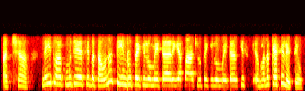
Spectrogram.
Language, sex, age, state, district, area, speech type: Hindi, female, 45-60, Rajasthan, Jaipur, urban, conversation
